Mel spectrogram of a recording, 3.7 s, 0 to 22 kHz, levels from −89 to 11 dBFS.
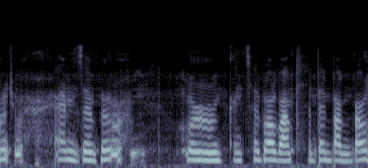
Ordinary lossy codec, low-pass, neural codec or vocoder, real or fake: none; 7.2 kHz; autoencoder, 22.05 kHz, a latent of 192 numbers a frame, VITS, trained on many speakers; fake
